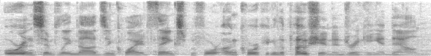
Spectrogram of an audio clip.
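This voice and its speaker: Measured male fantasy narrator over soft music. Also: mid-range voice, expressive. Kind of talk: scripted fantasy story narration. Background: background music.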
